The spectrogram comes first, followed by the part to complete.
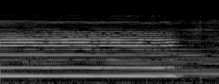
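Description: Carnatic singing: a voice holds one long, steady note, which stops shortly before the end, leaving a fainter steady tone beneath.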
